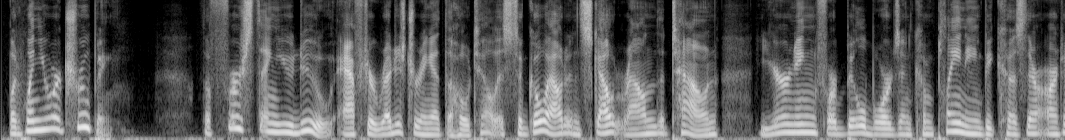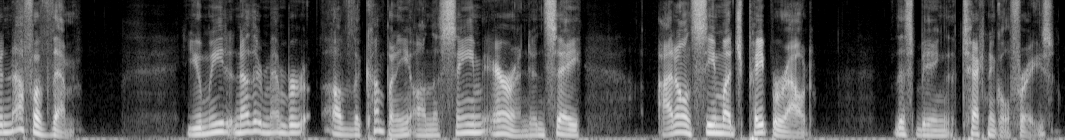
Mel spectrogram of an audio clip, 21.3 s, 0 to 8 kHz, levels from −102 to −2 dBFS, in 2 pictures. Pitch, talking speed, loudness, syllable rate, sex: 145 Hz, 165 wpm, -21 LUFS, 5.0 syllables/s, male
